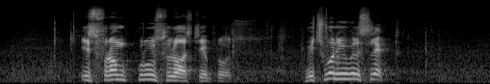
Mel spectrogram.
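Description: A young man speaks calmly through a microphone, lecturing.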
